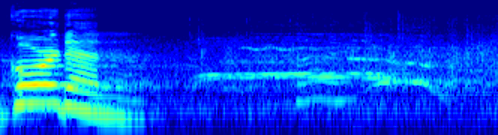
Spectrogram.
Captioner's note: crowd cheering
